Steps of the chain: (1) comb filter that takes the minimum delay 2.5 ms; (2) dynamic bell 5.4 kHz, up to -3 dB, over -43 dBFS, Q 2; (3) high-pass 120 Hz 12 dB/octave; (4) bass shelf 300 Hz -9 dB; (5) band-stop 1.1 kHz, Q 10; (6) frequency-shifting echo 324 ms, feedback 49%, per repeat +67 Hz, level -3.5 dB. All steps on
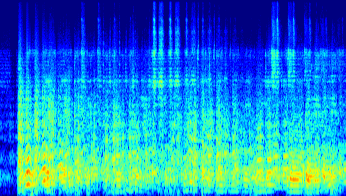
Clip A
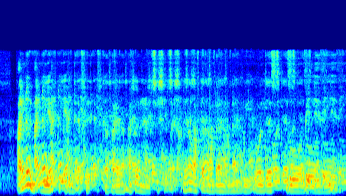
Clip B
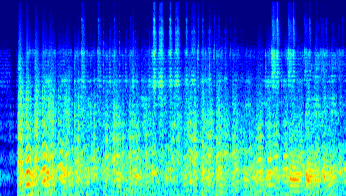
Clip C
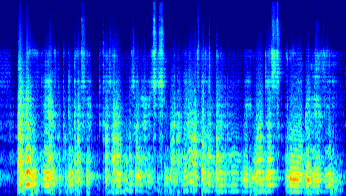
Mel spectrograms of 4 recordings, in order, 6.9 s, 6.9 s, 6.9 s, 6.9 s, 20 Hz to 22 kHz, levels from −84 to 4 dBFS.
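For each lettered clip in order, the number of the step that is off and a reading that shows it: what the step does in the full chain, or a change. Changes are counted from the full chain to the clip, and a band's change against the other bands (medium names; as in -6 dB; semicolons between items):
1, 125 Hz band +7.5 dB; 3, 125 Hz band +5.0 dB; 6, echo-to-direct -2.5 dB to none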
